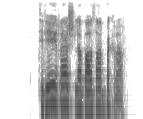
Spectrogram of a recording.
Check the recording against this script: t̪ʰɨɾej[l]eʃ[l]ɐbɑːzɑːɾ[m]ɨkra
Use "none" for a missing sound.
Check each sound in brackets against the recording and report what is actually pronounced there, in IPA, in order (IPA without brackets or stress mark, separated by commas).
r, l, b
